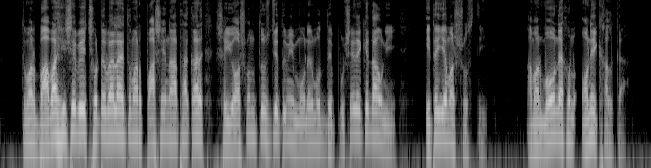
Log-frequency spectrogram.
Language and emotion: Bengali, happy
